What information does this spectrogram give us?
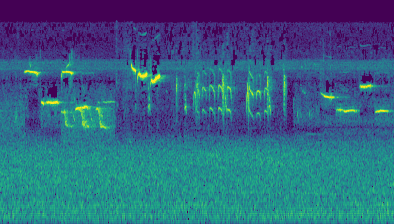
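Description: Carolina chickadee giving high, clear whistled notes that alternate high and low, with a burst of rapid, buzzier notes midway and a steady thin hiss behind.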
